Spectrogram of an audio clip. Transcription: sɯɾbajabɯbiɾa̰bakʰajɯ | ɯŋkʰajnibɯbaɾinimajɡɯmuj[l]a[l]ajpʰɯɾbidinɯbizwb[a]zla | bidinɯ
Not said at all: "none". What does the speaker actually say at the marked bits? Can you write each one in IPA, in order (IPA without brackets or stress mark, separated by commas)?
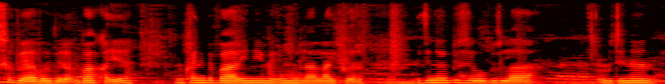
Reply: l, l, i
